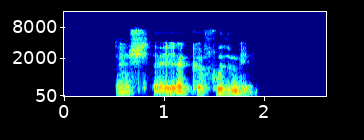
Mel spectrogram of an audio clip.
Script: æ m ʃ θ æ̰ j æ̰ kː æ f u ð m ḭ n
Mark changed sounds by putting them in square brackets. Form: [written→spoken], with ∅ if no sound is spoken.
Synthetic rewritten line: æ [m→n] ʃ θ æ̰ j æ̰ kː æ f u ð m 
